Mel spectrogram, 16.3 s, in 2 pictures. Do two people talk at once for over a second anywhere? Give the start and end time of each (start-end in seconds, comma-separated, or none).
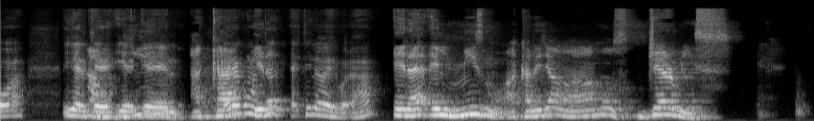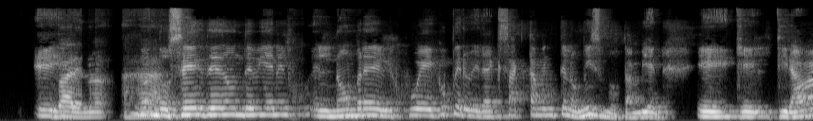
0.8-2.7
